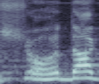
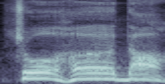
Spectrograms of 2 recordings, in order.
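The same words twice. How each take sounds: First: The h is followed directly by a consonant. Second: A short a vowel follows the h. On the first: It means scoundrels. The speaker calls it wrong. "शोहदा ये हिंदी लफ्ज़ है और शोहदा के माना बदमाश" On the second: It means martyrs. The speaker calls it right. "हाँ पर ज़बर पढ़ेंगे। शोहदा ये अरबी लफ्ज़ है"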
